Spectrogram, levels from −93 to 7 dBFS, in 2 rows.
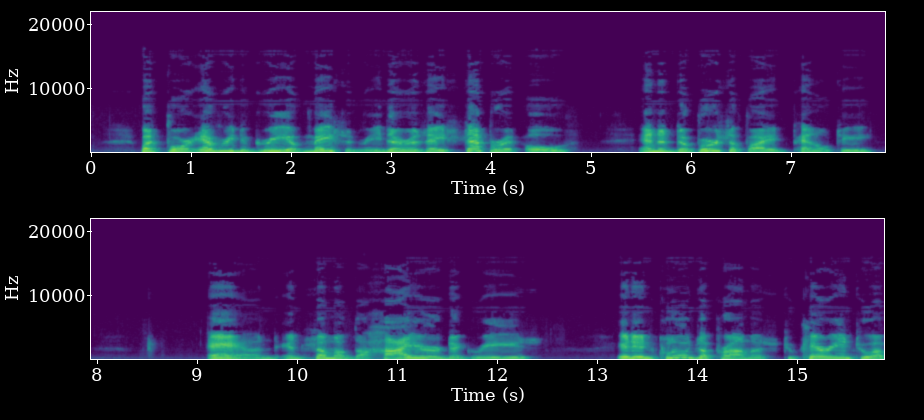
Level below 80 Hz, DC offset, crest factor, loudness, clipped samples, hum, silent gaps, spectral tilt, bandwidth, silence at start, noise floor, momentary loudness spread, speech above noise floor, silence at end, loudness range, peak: -72 dBFS; under 0.1%; 18 dB; -19 LUFS; under 0.1%; none; none; -6.5 dB/octave; 12 kHz; 0.5 s; -71 dBFS; 11 LU; 52 dB; 0 s; 4 LU; -2 dBFS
